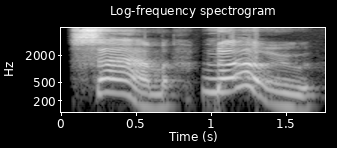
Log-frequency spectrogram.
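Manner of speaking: high, dramatic cry of alarm. Retold or imitated. Reading out the fake alarm message with a dramatic cry. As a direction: wail his name like a tragedy.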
